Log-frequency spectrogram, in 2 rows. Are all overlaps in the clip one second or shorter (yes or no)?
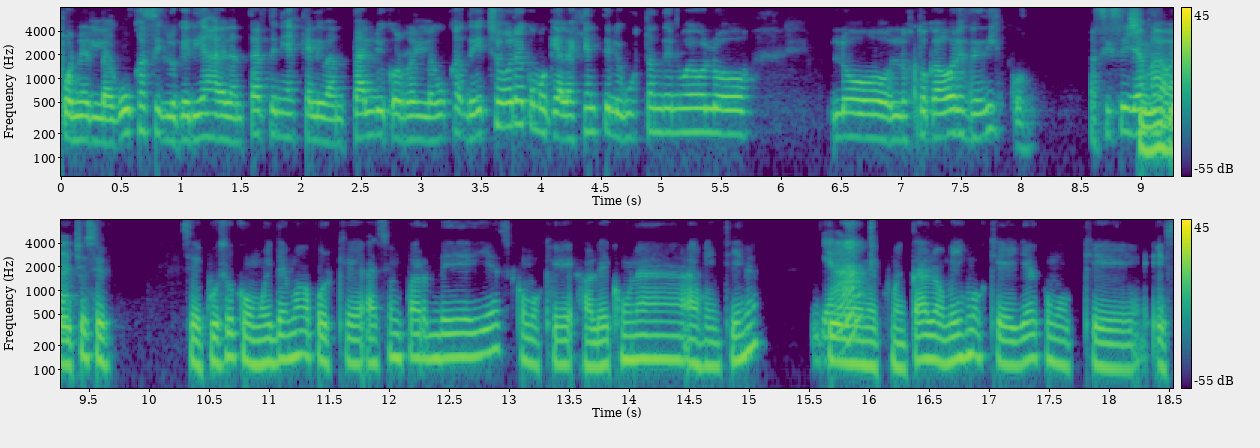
yes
